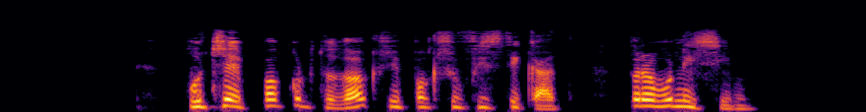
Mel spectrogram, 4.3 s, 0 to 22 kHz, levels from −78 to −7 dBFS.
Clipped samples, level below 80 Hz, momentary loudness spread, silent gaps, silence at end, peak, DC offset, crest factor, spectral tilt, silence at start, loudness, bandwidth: under 0.1%; -60 dBFS; 9 LU; 3.06-3.15 s; 0.55 s; -2 dBFS; under 0.1%; 18 dB; -6 dB/octave; 0.95 s; -20 LUFS; 7.6 kHz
